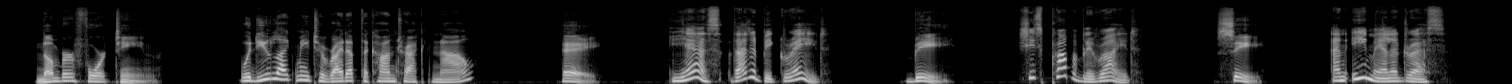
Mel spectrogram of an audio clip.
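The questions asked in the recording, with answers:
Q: Would you like me to write up the contract now?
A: A: Yes, that'd be great.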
